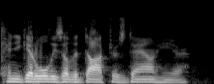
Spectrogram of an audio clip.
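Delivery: put-on whisper. Retelling what the doctor said on a phone: imitating a whisper. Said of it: "she whispered".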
